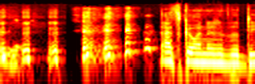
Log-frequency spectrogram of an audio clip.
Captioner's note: laughs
